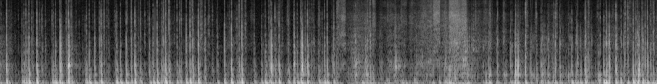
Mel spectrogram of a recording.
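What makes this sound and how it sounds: A small, hollow pink cardboard perfume gift box with a black ribbon is held in the hands and tapped and scratched with fingertips and short nails. The result is a rapid run of dry, muffled taps, mostly low and thumpy, with quick scratchy rustles in between.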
